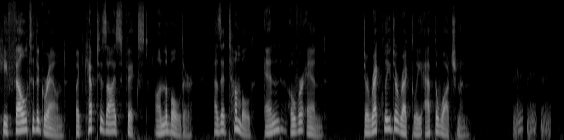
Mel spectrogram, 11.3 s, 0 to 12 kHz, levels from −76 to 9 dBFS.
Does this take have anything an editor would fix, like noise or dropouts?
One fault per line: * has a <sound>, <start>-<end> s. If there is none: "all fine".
* has a laugh, 10.3-11.0 s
